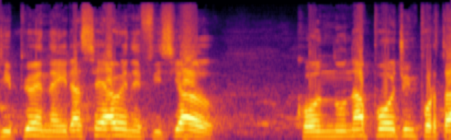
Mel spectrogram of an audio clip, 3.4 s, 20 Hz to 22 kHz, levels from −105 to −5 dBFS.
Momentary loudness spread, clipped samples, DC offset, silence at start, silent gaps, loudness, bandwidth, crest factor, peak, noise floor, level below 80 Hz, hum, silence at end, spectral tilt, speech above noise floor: 7 LU; under 0.1%; under 0.1%; 0 s; none; -11 LUFS; 19 kHz; 12 dB; 0 dBFS; -41 dBFS; -52 dBFS; none; 0 s; -4.5 dB/octave; 30 dB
